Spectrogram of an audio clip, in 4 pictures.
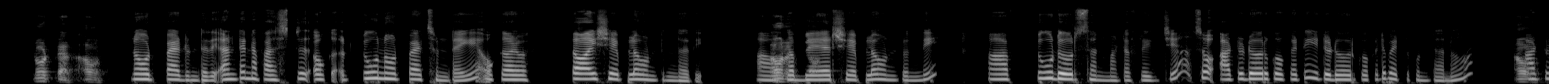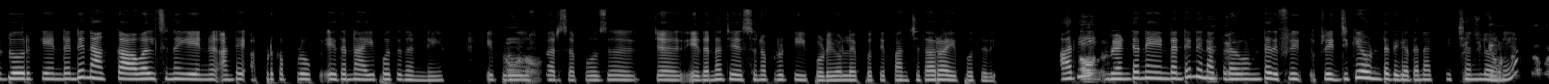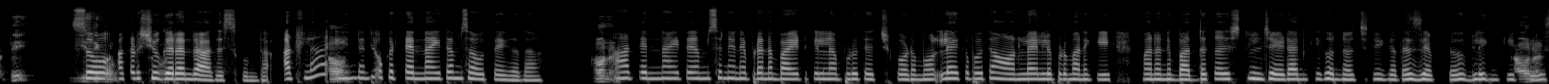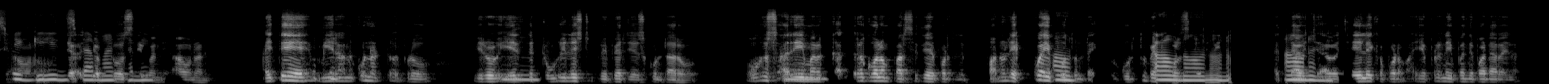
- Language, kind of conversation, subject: Telugu, podcast, నీ చేయాల్సిన పనుల జాబితాను నీవు ఎలా నిర్వహిస్తావు?
- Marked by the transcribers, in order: in English: "నోట్‌ప్యాడ్"; in English: "నోట్‌ప్యాడ్"; in English: "ఫస్ట్"; in English: "టూ"; in English: "టాయ్ షేప్‍లో"; in English: "బేర్ షేప్‌లో"; in English: "టూ డోర్స్"; in English: "ఫ్రిడ్జ్. సో"; in English: "డోర్‌కి"; in English: "ఫర్ సపోజ్"; in English: "లిమిటేడ్"; in English: "కిచెన్‍లోనే"; in English: "ఫ్రిడ్జ్‌కే"; in English: "ఈజీగా"; in English: "సో"; in English: "షుగర్"; in English: "టెన్ ఐటెమ్స్"; in English: "టెన్ ఐటెమ్స్"; in English: "ఆన్‍లైన్‍లో"; in English: "జెప్టో, బ్లింకిట్, స్విగ్గీ, ఇంస్టామార్ట్"; in English: "జే జెప్టోస్"; other noise; in English: "టూడూ లిస్ట్ ప్రిపేర్"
